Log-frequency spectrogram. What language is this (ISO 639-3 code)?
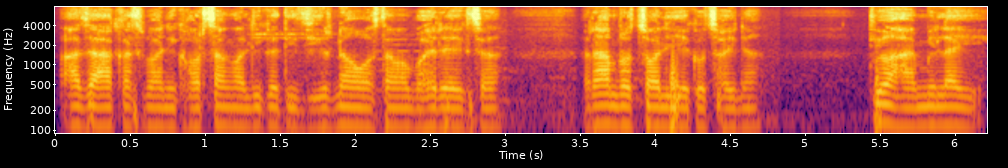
nep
